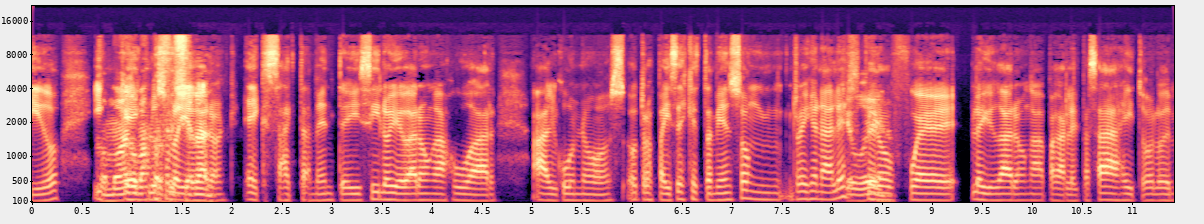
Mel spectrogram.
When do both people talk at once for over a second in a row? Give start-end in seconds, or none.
0.6-1.9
